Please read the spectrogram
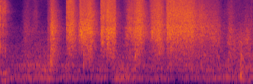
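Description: Loud scraping and rubbing noise in a run of irregular, hissy strokes, starting about a second in and stopping just before the end.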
